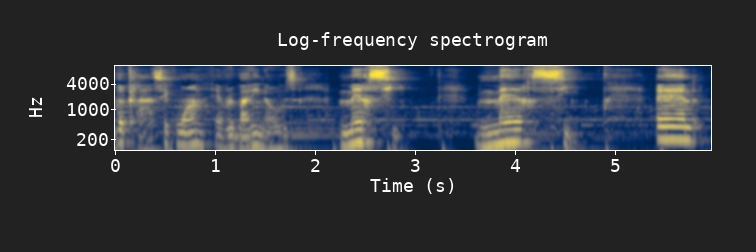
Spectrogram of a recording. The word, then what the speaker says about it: merci: and it's important because a lot of people say mercy or mercy mercy it's a different thing okay like please have mercy that's a different word it's spelled differently so we say merci merci merci the accent is on the first part the other one is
